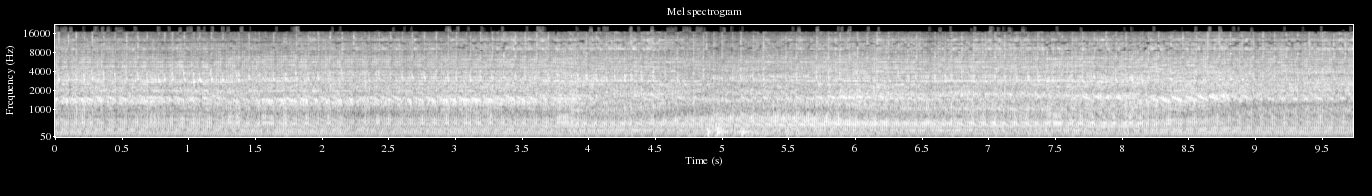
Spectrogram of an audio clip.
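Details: Brand-new Husqvarna 460 Rancher chainsaw on its first run, cutting pine firewood: a loud, steady high-pitched note that holds even under cutting load, with no bogging or sputter. It is a healthy saw with big-motor power.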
